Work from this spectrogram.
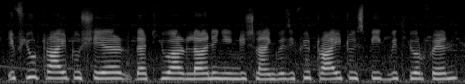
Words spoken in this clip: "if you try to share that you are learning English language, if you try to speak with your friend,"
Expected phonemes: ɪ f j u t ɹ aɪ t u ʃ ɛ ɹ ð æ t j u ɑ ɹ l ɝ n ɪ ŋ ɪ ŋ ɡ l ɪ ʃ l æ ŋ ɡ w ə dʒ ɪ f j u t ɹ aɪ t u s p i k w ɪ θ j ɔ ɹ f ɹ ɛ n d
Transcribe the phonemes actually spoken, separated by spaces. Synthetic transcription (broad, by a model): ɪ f j u t ɹ aɪ t u ʃ ɛ ɹ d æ t j u ɑ ɹ l ɝ n ɪ ŋ ɪ ŋ ɡ l ɪ ʃ l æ ŋ ɡ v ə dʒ ɪ f j u t ɹ aɪ t u s p i k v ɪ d j ɔ ɹ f ɹ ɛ n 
